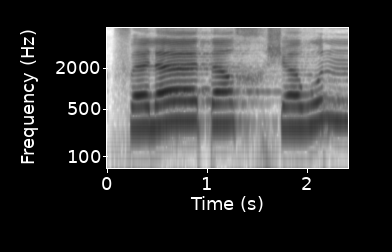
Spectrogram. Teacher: wajibul gunah atau gunah atau gunah musyaddadah karena Nun bertasdid maka dibacanya dengung bunyi n tahan sampai ada suara masuk masuk hidung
